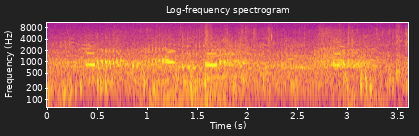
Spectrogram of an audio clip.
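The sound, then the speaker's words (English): A chorus of sandhill crane calls, many rattling, trumpeting voices overlapping continuously as if from a large flock, steady and moderately loud throughout with no talking. “with a French horn or something, with a long passageway for the sound that it kind of amplifies it, and it comes out very loud.”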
